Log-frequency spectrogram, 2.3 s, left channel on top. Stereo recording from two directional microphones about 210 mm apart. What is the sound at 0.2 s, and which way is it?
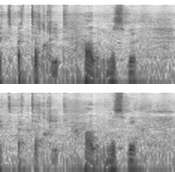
Speech, 25° left (ahead or behind).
